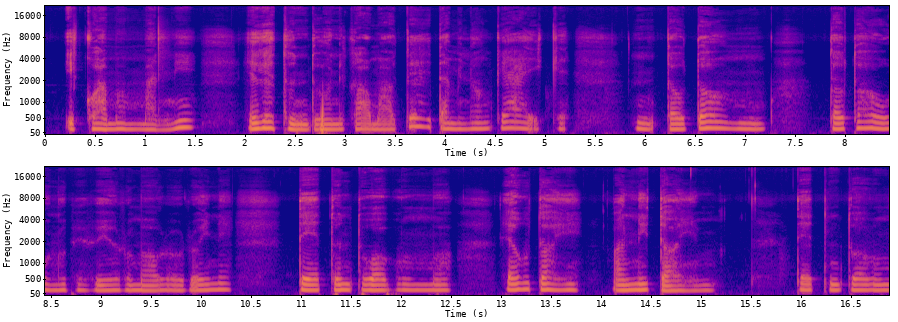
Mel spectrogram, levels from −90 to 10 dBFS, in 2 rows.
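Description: No technical faults are audible anywhere in this recording.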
